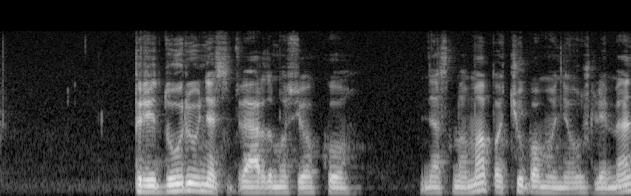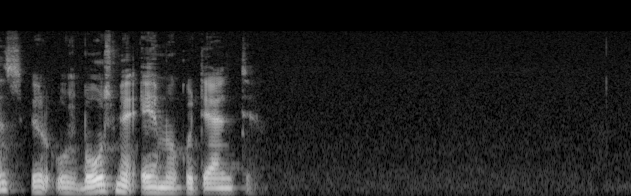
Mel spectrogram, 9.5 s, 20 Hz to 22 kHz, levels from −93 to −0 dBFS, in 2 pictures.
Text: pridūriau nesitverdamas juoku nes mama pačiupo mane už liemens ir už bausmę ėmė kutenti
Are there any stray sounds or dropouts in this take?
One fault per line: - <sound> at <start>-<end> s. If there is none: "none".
none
